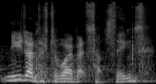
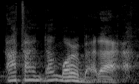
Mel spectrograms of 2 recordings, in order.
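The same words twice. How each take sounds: First: Put-on quick, softer, posher English accent. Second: Quick, softer Cockney brush-off; Cockney accent. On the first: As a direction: imitate a posher friend from outside London. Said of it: "'Cause he's posher than me". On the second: Retold or imitated. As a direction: wave it away in a broad Cockney accent. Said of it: "he didn't say it with a Cockney accent".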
